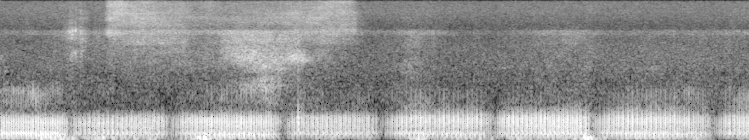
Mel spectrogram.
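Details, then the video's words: Low rhythmic purring from a kitten on someone's lap, the rumble pulsing in phases of under a second, with a short burst of rustling or handling noise early on. "ASMR kitten purring on my lap"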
